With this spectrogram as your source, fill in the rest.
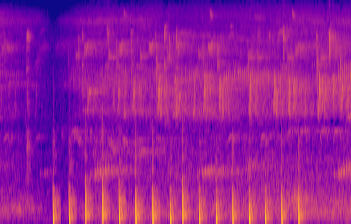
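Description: Footsteps tap in a quick, steady rhythm.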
